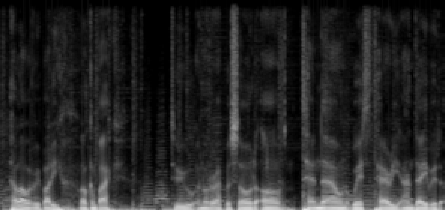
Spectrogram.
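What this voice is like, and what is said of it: Congested, slightly hoarse voice. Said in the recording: “it sounds like I'm quite hoarse ... you're not hoarse. You're bunged up ... my voice was probably gone”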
